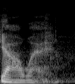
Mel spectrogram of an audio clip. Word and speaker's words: Yahweh: Well, that's the English translation of Yahweh, or actually the four consonants, WH, thought to be pronounced Yahweh.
